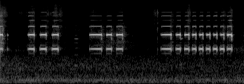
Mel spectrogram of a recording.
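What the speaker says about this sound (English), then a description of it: "the detector's sure being loud about it" A metal detector, used in a rain-soaked old school yard, sounds a series of loud, high, rapid beeps in three bursts close at hand, signalling a buried target.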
